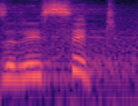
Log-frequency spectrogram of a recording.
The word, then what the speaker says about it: receipt: not received this is reset r-e-c-e-i-p-t is sit okay p is silent here intact enclosed are the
